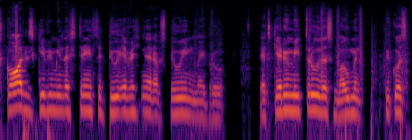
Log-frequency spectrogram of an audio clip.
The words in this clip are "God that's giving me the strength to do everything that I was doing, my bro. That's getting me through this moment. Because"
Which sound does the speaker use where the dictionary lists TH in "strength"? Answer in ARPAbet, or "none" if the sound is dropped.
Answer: S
